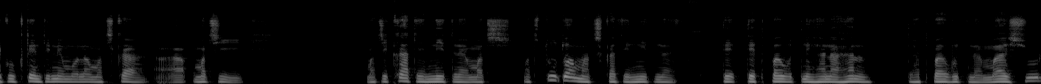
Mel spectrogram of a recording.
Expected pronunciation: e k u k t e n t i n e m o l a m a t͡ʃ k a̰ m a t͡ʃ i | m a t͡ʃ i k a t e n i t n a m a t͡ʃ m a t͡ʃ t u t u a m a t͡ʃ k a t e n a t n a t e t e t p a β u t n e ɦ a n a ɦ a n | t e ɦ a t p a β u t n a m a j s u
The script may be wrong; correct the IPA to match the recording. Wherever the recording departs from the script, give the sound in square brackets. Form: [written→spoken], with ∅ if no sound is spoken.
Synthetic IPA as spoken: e k u k t e n t i n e m o l a m a t͡ʃ k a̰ m a t͡ʃ i | m a t͡ʃ i k a t e n i t n a m a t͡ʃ m a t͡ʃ t u t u a m a t͡ʃ k a t e n [a→i] t n a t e t e t p a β u t n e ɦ a n a ɦ a n | t e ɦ a t p a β u t n a m a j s u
